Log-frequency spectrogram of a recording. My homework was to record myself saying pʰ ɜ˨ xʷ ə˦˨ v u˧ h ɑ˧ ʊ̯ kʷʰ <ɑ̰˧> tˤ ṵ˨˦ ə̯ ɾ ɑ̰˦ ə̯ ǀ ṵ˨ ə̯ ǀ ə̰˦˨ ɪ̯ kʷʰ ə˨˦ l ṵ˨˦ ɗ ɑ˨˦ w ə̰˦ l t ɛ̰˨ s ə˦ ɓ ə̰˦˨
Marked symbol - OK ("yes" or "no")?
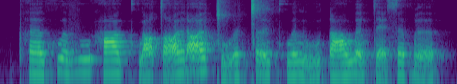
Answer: yes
